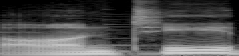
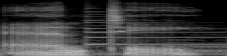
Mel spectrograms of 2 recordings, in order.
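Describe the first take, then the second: First: The first vowel is an O sound. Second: The first vowel is an A sound. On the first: The speaker did not grow up here. The speaker calls it wrong. "if you say it with the O sound" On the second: The speaker grew up here. The speaker calls it right. "the people who grew up here say auntie"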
